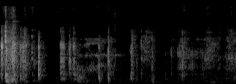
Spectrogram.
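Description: Thin plastic miniatures tray being slid out of a cardboard box: a sharp rustle at the start, then irregular crinkling and scraping of plastic against card.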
